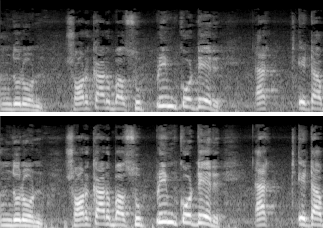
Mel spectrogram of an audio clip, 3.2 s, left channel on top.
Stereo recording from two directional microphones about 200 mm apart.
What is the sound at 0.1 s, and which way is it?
Speech, 45° right (ahead or behind).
